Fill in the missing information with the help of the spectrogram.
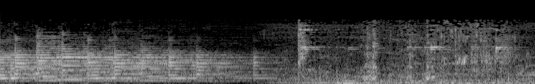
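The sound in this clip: Tea being poured to fill a cup, a splashing liquid stream joined in the second half by a few sharp clinks of cup or dishware, following a sustained tonal passage.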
